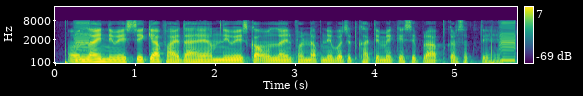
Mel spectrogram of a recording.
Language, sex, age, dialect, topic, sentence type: Hindi, male, 25-30, Garhwali, banking, question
